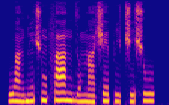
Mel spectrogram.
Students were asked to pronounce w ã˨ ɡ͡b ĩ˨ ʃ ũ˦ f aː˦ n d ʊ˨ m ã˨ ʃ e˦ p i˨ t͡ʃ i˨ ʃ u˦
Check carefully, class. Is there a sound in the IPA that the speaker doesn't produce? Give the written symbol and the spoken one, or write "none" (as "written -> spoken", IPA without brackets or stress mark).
none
